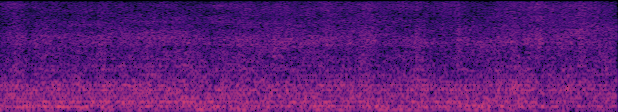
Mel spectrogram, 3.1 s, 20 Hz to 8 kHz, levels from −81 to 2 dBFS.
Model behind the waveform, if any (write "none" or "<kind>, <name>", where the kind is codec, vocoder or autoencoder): none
